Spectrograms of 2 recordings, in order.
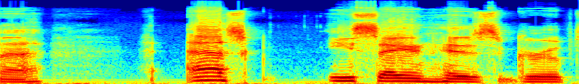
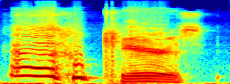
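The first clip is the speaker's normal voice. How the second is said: mildly mocked shrug; 5 semitones higher, slower than usual. Voicing dismissive Zenovia in retelling.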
